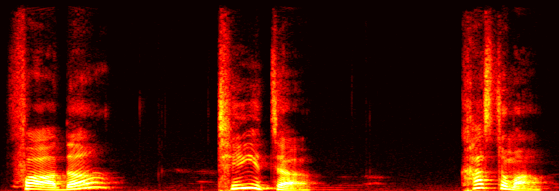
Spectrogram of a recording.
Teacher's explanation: কোন একটা শব্দ কিংবা বাক্যের শেষে যদি আর থাকে তখন ব্রিটিশ এক্সেন্টে সে আরটা উচ্চারিত হয় না।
